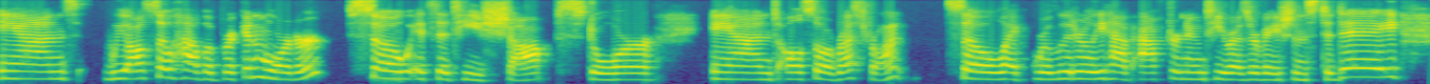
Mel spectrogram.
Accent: Alaska, United States; also born or lived in Hong Kong; we're immigrants from Hong Kong. And I was born in Hong Kong, but I grew up in Alaska since I was a baby.

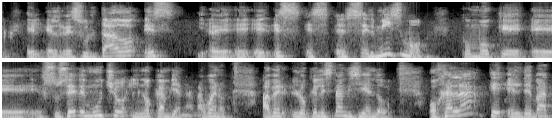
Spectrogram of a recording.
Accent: Mexico

